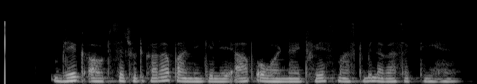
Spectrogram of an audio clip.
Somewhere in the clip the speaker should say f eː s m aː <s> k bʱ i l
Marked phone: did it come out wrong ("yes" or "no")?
no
